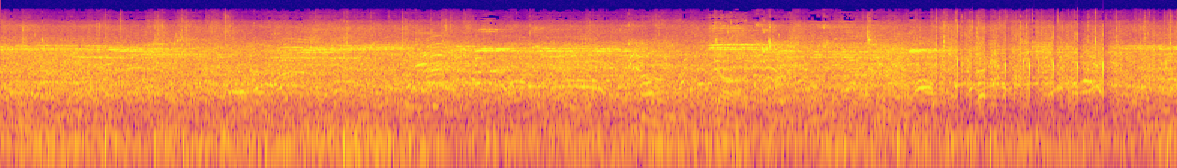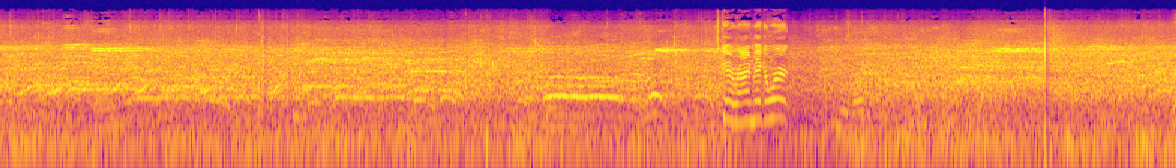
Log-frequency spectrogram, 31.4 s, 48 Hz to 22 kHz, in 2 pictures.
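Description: Busy volleyball hall din: many overlapping voices of players and spectators, short sneaker squeaks on the sport court, and scattered thuds of volleyballs being hit and bounced, all echoing in a large hall. A louder shout rises about 25 seconds in.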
